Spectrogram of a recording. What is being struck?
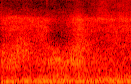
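Nothing is struck.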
